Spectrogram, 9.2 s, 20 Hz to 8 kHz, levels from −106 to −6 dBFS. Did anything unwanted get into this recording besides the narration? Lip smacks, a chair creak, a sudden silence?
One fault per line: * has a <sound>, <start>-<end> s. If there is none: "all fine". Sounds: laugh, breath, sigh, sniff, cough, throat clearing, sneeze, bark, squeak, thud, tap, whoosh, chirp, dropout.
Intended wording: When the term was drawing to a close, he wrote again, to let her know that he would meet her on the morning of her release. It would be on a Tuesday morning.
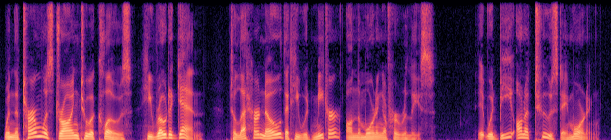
all fine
